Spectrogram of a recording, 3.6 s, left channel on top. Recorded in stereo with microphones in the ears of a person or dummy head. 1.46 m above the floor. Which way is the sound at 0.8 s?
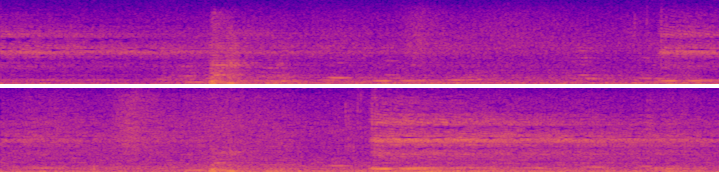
80° left.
